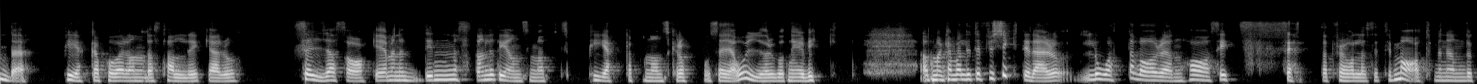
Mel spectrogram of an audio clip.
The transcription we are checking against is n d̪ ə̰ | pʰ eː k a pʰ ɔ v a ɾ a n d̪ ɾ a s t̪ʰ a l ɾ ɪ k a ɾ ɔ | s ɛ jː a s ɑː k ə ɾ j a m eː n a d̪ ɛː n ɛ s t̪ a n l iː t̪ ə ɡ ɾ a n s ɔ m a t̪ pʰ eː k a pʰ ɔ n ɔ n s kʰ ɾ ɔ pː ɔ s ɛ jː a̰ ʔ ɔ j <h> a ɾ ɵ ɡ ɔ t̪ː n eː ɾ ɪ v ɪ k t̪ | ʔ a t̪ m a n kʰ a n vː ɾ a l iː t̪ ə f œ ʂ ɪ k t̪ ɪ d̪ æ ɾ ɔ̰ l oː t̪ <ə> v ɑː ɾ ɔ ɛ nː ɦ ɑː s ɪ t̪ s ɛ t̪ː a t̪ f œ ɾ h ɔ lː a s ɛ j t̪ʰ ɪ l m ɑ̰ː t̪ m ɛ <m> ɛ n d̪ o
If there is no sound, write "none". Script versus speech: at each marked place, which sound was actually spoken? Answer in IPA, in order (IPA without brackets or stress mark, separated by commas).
h, a, n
